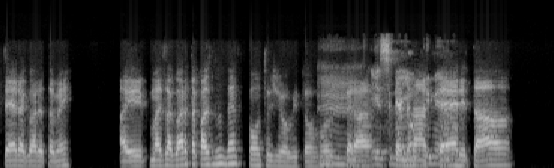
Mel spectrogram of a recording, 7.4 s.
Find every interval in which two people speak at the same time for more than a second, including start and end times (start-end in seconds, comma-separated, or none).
4.2-6.2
